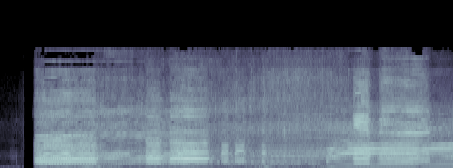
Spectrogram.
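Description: Car horns from passing traffic honking again and again, several horns of different pitch overlapping. They start abruptly about half a second in.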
